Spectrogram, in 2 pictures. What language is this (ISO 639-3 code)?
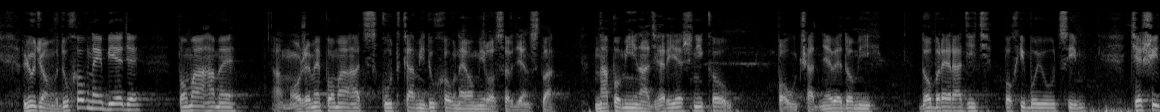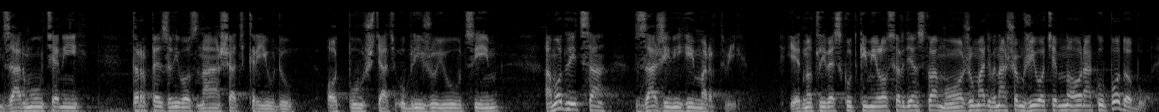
slk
